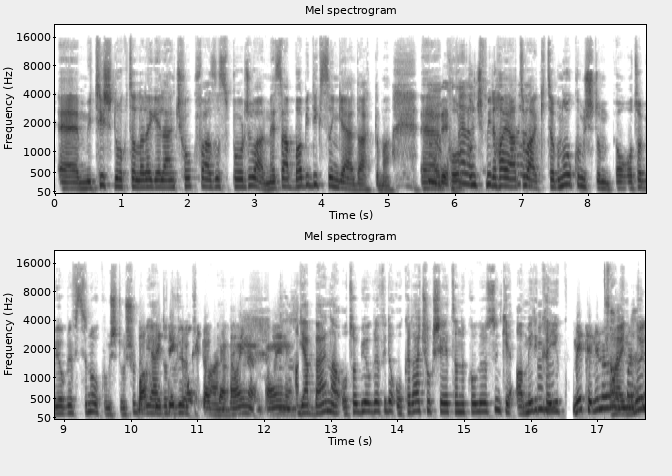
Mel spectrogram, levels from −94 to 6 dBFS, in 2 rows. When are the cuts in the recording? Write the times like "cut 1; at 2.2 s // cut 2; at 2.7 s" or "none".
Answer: cut 1; at 12.5 s // cut 2; at 16.5 s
